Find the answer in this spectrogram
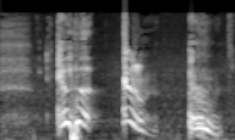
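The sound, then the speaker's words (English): A man clears his throat three times, loud rasping bursts spaced evenly with short silent gaps between them, each a rough, gravelly scrape of the throat. “cleared his throat a few times and paused dramatically”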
